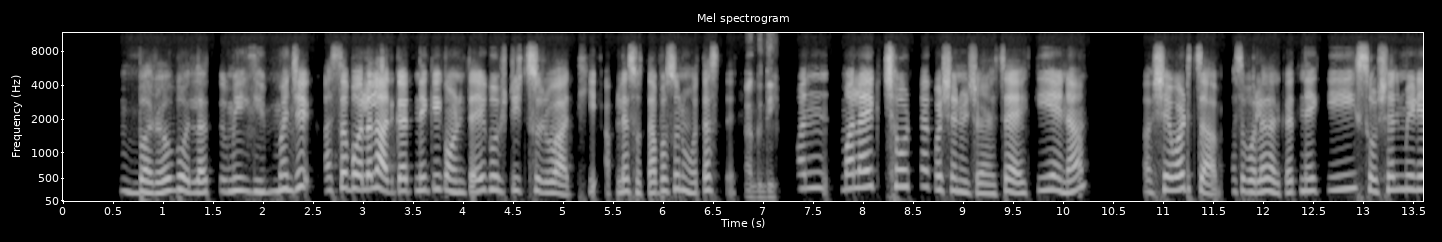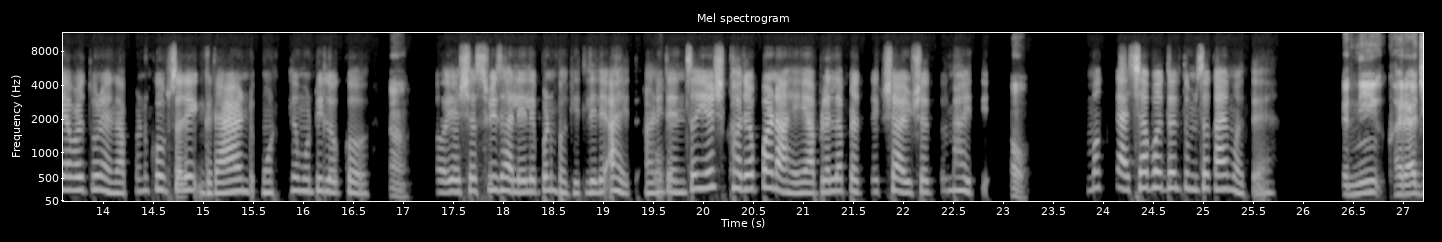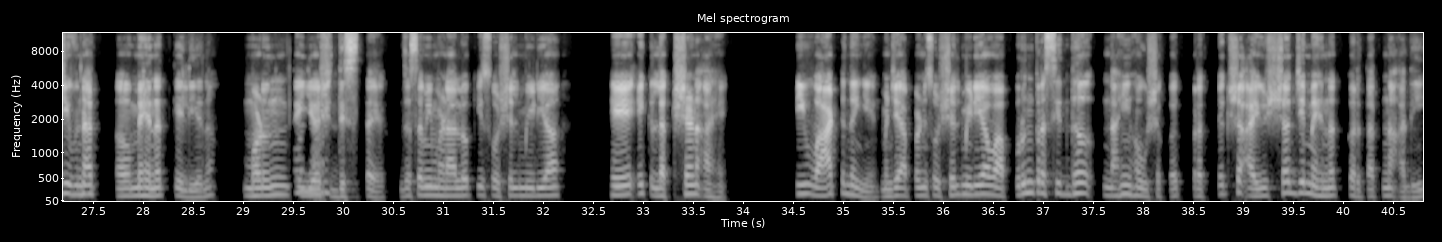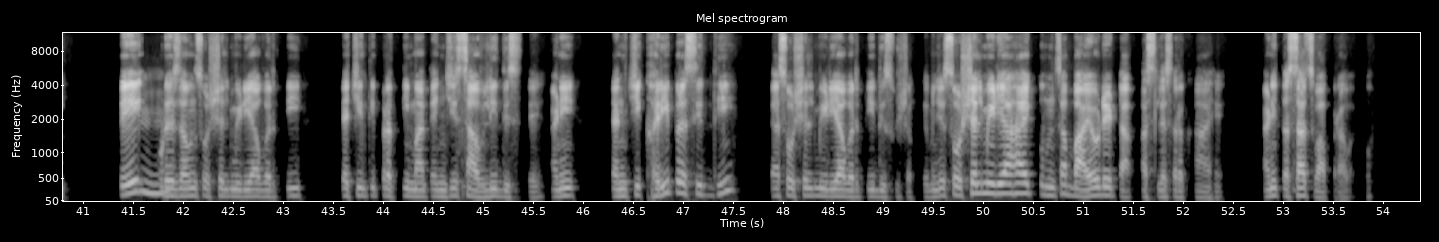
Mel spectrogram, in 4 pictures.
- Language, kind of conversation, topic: Marathi, podcast, सोशल मीडियावर दिसणं आणि खऱ्या जगातलं यश यातला फरक किती आहे?
- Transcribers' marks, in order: in English: "क्वेशन"; in English: "ग्रँड"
